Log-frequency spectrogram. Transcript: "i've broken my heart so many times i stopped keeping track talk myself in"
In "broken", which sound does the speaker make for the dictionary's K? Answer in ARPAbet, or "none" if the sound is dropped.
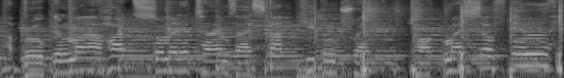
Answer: K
